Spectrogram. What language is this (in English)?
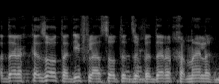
Hebrew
